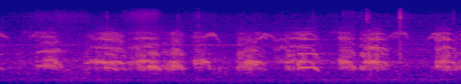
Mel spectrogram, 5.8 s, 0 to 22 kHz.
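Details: Among over 20,000 common cranes, the first arrivals flying after sunset to roosts on Ummanz, West Rügen, a flock gives loud, rolling trumpeting calls in overlapping bursts about every second; one group landed on a field at dusk.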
